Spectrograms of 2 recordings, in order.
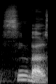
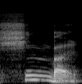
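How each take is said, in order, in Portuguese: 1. A palavra começa com um som de s simples. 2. A palavra começa com um som de sh. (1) "eles sempre liam simbar, simbar, só que não tá certo" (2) "é shimbar"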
